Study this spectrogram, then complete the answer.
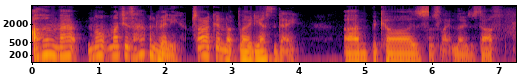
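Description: A man with a British accent at a moderate pace. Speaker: university student vlogger. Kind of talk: casual video diary. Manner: hesitant, many fillers. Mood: relaxed, slightly tired. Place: home room. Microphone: webcam.

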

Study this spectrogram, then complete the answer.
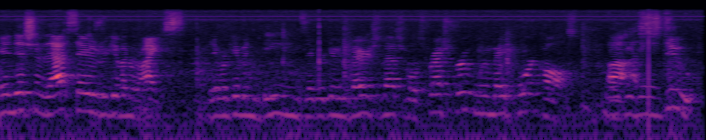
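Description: Over noticeable background noise, a man talks at a fairly quick pace in a high voice. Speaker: costumed ship tour guide. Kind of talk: tour guide talk. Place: boat. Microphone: camera far.

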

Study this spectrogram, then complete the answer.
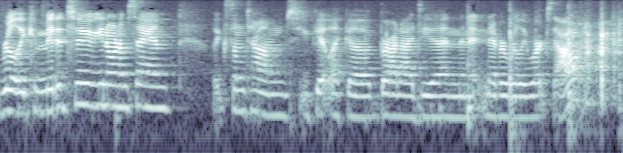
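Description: A woman talks at a fairly quick pace with ordinary pitch variation. There is noticeable background noise. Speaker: vlogger. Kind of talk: casual vlog chat. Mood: relaxed and upbeat. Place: kitchen. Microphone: phone near.

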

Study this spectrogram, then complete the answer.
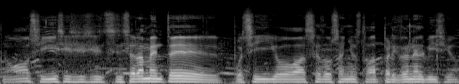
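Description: Dry and without echo, a man's flat, monotone delivery sits over light background noise. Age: 20s. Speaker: passion play actor. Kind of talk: casual interview. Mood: earnest, grateful. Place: street. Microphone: handheld.

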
